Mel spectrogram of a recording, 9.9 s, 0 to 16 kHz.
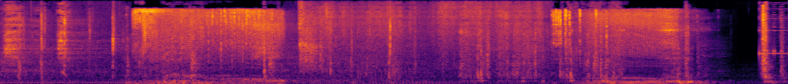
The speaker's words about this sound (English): Central locking engaged. Welcome to the Sordo 4000, your premium flying experience.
